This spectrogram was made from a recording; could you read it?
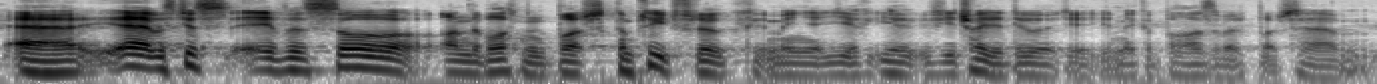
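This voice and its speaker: A man's voice: sits low, a little fast, creaky, fairly bright tone. An Irish man chatting casually as an interview guest, a little hesitant and self-effacing. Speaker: guest, playwright.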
